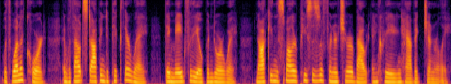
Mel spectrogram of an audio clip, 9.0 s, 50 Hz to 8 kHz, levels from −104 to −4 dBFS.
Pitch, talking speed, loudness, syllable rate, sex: 150 Hz, 180 wpm, -21 LUFS, 5.6 syllables/s, female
